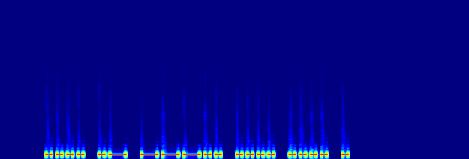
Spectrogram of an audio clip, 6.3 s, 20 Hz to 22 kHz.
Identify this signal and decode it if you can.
Morse code, heard as a keyed tone, about 17 wpm, 700 Hz. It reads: HA8HHE
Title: DXCC-100 Call Signs - 6 Characters - Repeated 2x - 17wpm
